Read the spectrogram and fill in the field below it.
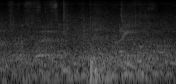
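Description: A body thuds heavily onto a mat.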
